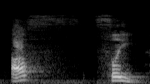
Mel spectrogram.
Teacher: هذه الصاد مشددة فهي تتألف من صادين، الصاد الأولى ساكنة أصي، فالصاد الأولى زمنها مساو للهاء في اهدي.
